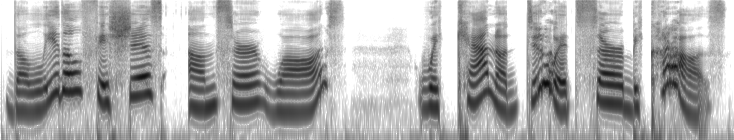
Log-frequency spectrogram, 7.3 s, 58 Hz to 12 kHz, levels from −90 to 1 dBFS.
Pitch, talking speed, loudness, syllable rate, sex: 250 Hz, 90 wpm, -17 LUFS, 2.8 syllables/s, female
